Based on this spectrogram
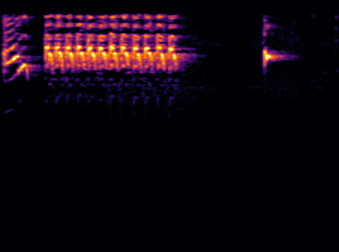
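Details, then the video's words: Agitated sogon (black sunbird) singing a lure meant to provoke other birds into answering: a fast, very high buzzy trill held about a second, then a short sharp high note, over a steady low hum. "Pancingan paling ampuh bikin SOGON apapun jadi nyaut nembak - PANCINGAN SOGON AGAR BUNYI"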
